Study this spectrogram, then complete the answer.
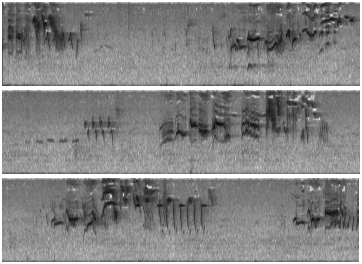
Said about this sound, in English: The sound of chattering birds and rustling leaves surrounded them as they ventured deeper into the forest.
